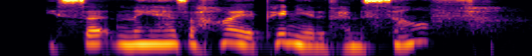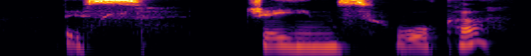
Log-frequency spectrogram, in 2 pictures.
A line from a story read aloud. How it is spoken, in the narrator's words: Beatrix murmured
